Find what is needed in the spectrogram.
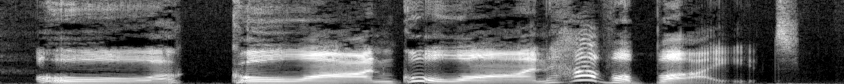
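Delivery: low, put-on storybook witch voice. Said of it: "And then a witch appears".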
